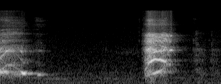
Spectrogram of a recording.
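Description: Two short, non-word vocal bursts from a person. The first falls away at the very start; after a quiet pause, a single brief high cry comes about a second and a half in.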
